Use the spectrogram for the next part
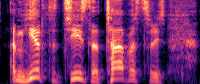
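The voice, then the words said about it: Put-on Scottish accent. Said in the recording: “pretends to be a Scottish count”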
